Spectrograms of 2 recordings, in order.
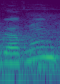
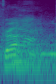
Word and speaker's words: Gropman: Hi, this is Dad Mom Jokes, and I'm here with Gropman.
